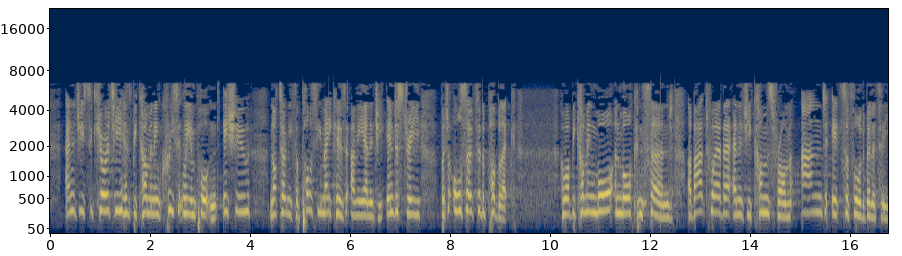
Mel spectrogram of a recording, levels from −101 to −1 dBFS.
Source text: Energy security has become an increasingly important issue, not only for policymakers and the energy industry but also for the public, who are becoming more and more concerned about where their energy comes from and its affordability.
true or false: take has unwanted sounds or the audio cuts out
false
